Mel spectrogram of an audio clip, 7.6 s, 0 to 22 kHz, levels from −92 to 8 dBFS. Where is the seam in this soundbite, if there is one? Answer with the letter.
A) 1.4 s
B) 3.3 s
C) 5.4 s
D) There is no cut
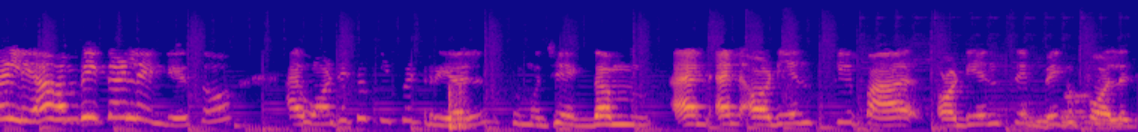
D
